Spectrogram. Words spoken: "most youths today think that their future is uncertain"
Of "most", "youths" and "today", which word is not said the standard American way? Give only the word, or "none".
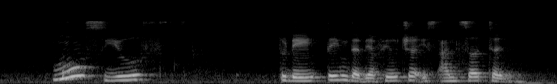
youths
